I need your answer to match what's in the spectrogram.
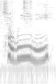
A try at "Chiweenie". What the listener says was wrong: Chiweenie, not a Chiweewee. You said a Chiweewee.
